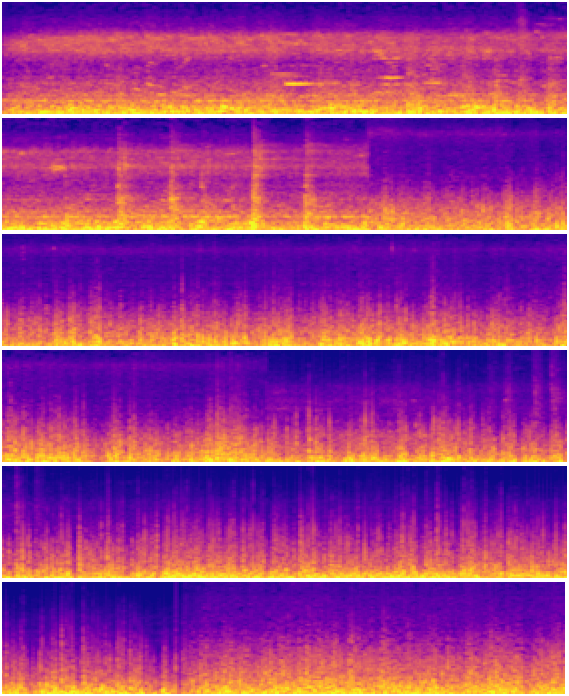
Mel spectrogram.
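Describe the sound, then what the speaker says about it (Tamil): A Garib Rath express train running from Hazrat Nizamuddin toward Chennai Central makes a continuous low rumble, with heavy wind buffeting the microphone throughout. "ஸோ கைஸ் நம்ம ட்ரெயின் அப்படியே பொறுமையாக போயிட்டுருக்குங்க."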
